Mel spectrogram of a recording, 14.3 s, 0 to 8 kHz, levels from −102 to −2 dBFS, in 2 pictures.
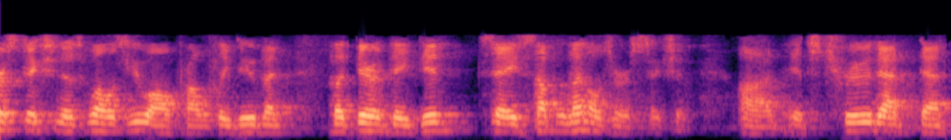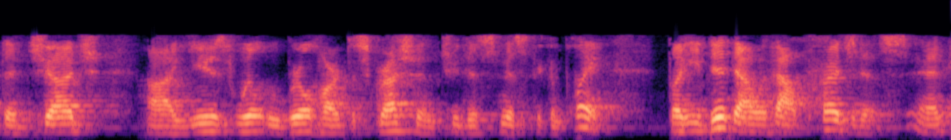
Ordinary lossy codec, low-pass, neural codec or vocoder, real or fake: AAC, 16 kbps; 7.2 kHz; codec, 44.1 kHz, 7.8 kbps, Pupu-Codec; fake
